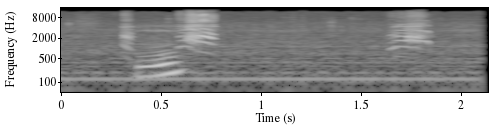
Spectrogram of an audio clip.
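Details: A male zebra finch gives short nasal, honking calls, asking for more when his owner stops petting and grooming him with an ear bud.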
